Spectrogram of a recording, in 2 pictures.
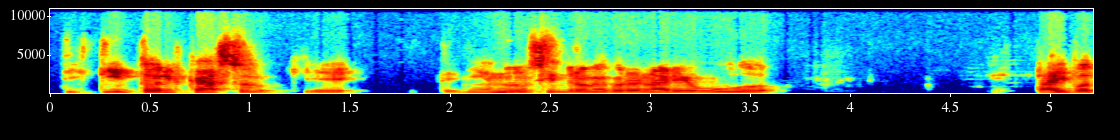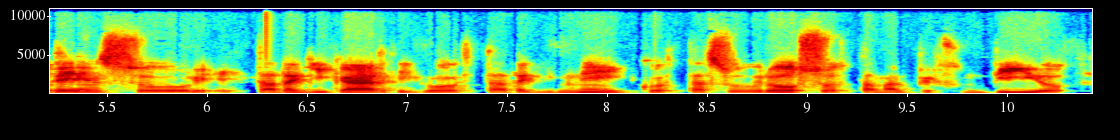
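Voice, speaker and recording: Man, physician lecturing, low voice, dull lo-fi sound, emphatic rises on key points. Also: fairly bright tone. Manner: measured and explanatory, with sudden higher-pitched emphasis on key points. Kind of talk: medical lecture over slides.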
